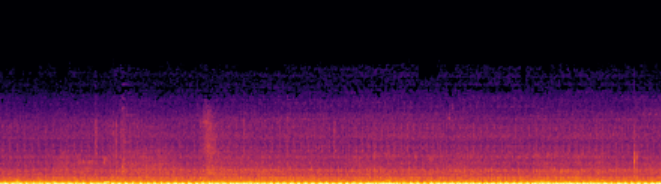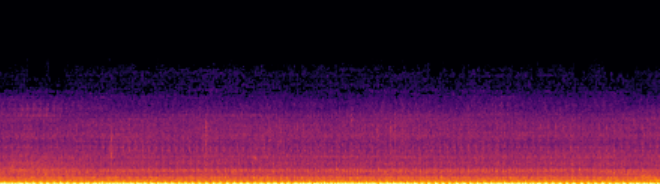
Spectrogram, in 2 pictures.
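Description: Polaris ATV engine idling steadily.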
